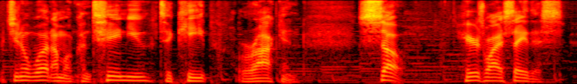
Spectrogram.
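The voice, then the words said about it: Slightly out of breath. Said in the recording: “you could hear it in my voice. I'm a little bit out of breath”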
